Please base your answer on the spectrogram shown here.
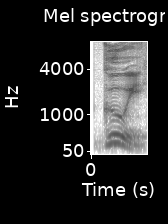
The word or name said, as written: GUI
